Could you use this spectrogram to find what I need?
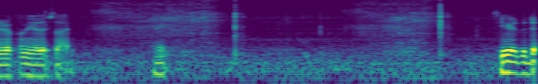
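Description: A felt marker squeaks and scratches across a board.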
